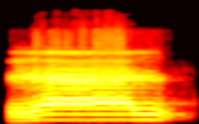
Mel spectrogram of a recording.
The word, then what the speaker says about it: ذال: ذال، ذال، ذال، ذال، ذال، ذال، ذال. ذال، ذال، ذال، ذال, ذال, ذال। এটা অনেকটা নরম করে উচ্চারণ করতে হবে।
